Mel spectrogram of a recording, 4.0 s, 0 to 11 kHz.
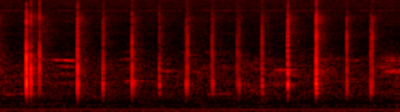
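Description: Right-hand fingertips and short nails tap the glass back of a small, solid white iPhone 4 held in the left hand, quickly and aggressively. Fourteen sharp, dry clicks with a tonal knock around 820 Hz and bright edges die away almost instantly over a low steady hum.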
